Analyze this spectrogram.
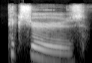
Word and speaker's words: pictures: Next is pictures. Okay, give me a short I sound.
